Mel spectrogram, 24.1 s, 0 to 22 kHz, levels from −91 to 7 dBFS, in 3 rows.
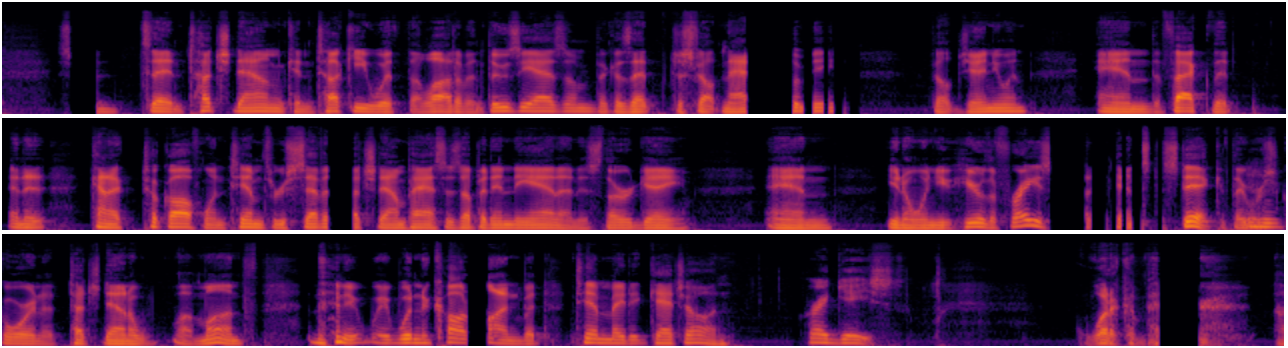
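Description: Digital broadcast dropouts mute the speech at 0.42, 4.65, 10.06, 14.57, 18.95 and 23.27 s. Bad frames trigger quick 8 ms fades to silence. At 4.65 and 14.57 s, several holes scatter over 0.7 s. The speech sent meanwhile is lost.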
